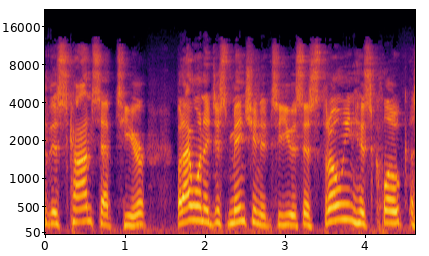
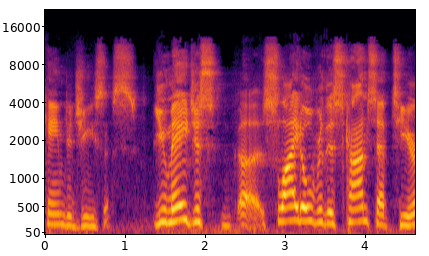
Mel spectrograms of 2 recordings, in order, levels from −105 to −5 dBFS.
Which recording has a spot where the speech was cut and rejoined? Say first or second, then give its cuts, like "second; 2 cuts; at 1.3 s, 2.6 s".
second; 1 cut; at 1.2 s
